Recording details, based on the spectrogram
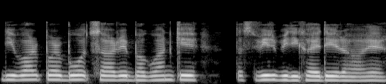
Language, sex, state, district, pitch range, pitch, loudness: Hindi, female, Arunachal Pradesh, Papum Pare, 195-210 Hz, 205 Hz, -14 LUFS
